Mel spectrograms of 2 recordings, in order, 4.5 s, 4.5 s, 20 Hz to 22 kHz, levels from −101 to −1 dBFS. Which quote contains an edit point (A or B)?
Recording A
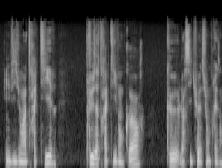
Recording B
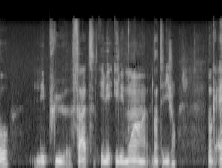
B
